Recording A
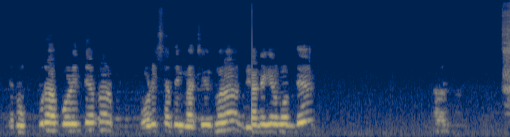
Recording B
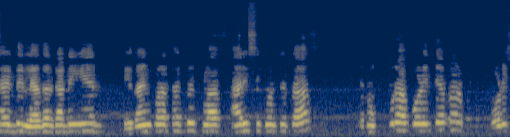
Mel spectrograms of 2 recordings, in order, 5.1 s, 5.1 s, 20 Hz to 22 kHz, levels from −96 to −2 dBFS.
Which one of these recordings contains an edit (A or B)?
A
